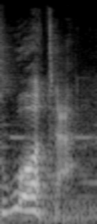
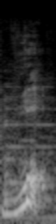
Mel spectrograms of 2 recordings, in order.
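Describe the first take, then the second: First: It is said with the T sound. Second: It is said without the T sound.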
